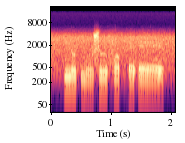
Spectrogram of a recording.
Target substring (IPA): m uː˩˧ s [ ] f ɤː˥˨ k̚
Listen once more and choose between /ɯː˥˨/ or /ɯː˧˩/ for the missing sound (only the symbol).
ɯː˥˨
